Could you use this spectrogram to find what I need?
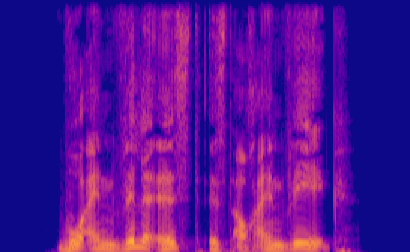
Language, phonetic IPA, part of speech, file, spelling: German, [voː ʔaɪ̯n ˈvɪlə ʔɪst | ʔɪst ʔaʊ̯χ ʔaɪ̯n veːk], proverb, De-wo ein Wille ist ist auch ein Weg.ogg, wo ein Wille ist, ist auch ein Weg
- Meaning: where there is a will there is a way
